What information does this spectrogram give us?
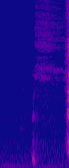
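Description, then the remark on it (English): A stuffy, congested sniffle from someone who is sick: a soft airy nasal intake that builds into a sharper, louder snuffling sniff at the end, with no talking. “And the I'm sick sniffles.”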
